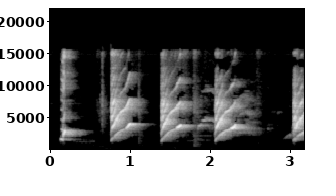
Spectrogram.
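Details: White-rumped shama in lively voice, from a recording used to provoke other shamas into singing; harsh, sweeping downward notes repeated about every two-thirds of a second, each with a clear high tone.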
